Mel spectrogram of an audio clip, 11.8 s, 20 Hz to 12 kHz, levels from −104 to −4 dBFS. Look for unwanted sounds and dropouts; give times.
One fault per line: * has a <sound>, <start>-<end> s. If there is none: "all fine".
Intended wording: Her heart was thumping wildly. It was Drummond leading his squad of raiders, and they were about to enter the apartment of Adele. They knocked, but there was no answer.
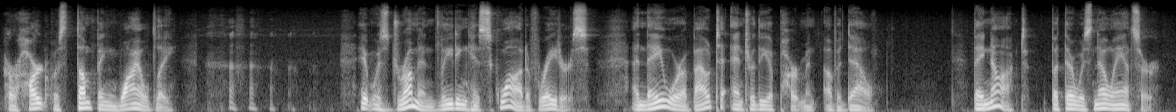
* has a laugh, 2.0-3.4 s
